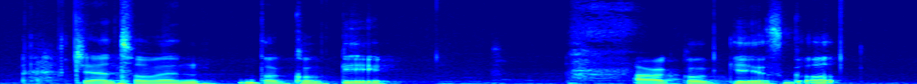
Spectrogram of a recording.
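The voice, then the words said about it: Put-on German accent. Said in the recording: “my German accent ... Pretty good.”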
